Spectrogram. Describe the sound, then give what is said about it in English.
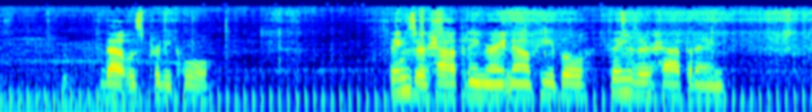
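Vespa scooter engines putter steadily in the background as neighbors set off on them, a low continuous rumble running the whole time beneath a person talking excitedly in the foreground. “Oh, if you can hear in the background, our neighbors are setting off with their Vespas.”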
